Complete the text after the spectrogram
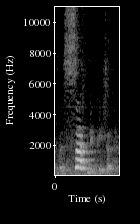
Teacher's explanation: the first syllable of certainly is going to be the nucleus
